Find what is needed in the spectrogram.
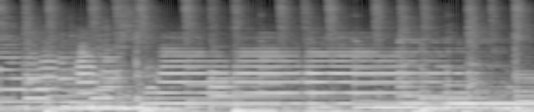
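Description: A live band plays: a trumpet carries the melody in sustained notes over acoustic guitar, bass guitar and a drum kit keeping a steady beat.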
